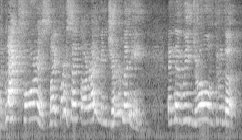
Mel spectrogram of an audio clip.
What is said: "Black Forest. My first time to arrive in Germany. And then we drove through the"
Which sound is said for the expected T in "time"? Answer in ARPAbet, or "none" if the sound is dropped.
S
